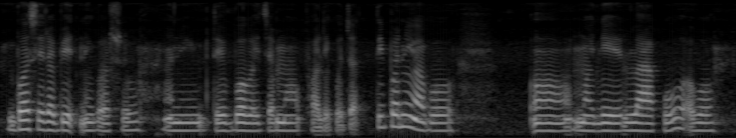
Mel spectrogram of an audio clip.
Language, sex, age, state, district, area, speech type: Nepali, female, 60+, West Bengal, Kalimpong, rural, spontaneous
